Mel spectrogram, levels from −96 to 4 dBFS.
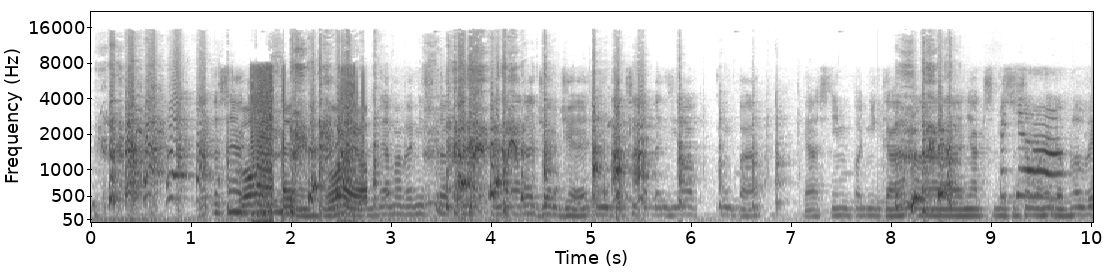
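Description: From 0.57 to 1.25 s, the level falls abruptly by about 6 dB, then recovers. The same drop returns from 5.50 to 7.87 s. This is likely one channel drops out. Once the stereo pair is summed to mono, shared material loses half its level, and anything only in that channel vanishes.

At 6.85 s, inside the second drop, compressed frames are skipped. Roughly one frame, about 20 ms of audio, never plays. The frames are 23.2 ms long, so the sound jumps ahead by that much.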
